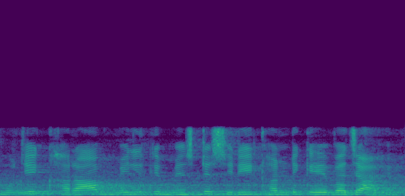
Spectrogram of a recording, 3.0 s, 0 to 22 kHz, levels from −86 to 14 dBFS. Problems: constant background noise, echo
